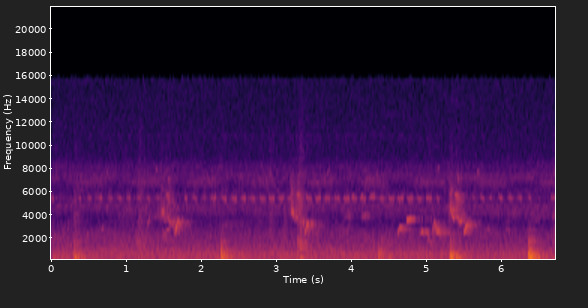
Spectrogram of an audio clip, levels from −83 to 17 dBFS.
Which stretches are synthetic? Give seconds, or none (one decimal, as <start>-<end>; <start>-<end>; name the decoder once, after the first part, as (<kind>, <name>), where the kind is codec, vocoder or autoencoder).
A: 0.6-4.0 (vocoder, BigVGAN v2)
